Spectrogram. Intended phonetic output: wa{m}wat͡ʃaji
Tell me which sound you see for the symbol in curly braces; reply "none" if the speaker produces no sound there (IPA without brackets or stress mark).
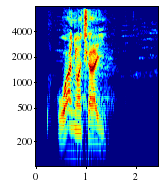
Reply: ɲ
